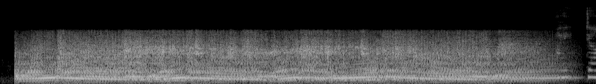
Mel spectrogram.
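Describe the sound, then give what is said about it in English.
A NASCAR race car engine roars loudly for about six seconds, its pitch surging up and down as it revs, with no voices over it before it cuts off abruptly. “NASCAR. I like monster trucks.”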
